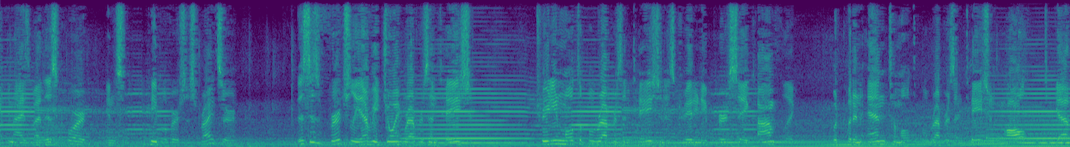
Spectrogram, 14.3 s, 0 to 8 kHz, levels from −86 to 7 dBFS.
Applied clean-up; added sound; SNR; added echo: none; Bus + Bowed string instrument; 1 dB; none.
